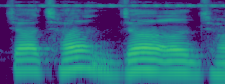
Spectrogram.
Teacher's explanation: तालव्य व्यंजन हैं तालु वाले, तो ये चा छा जा और झा है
